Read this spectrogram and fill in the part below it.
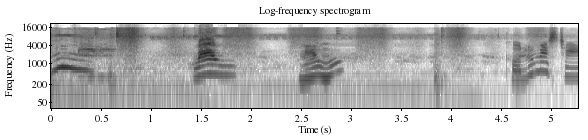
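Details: A talking pet parrot mimics speech in four short, voice-like phrases with swooping rising and falling pitch, separated by brief pauses and a faint background hiss.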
